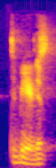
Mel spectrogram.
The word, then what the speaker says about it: Demirors: How do you pronounce her last name? Demirs. Demirs? Oh, that's simple. We brought on Meltem Demirors, who brought the receipts.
